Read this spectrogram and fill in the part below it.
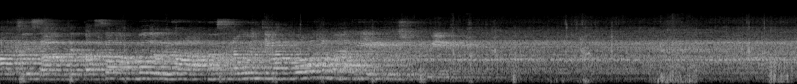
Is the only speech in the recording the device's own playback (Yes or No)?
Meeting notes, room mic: Yes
